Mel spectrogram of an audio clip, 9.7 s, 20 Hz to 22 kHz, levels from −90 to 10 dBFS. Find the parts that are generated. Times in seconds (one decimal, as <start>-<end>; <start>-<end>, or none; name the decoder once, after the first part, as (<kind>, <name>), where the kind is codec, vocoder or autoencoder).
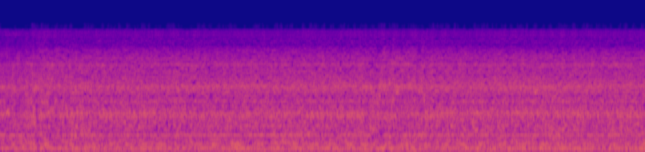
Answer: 0.0-0.9 (codec, HILCodec); 5.5-6.4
